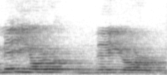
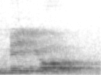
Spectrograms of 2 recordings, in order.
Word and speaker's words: Maillard: It's a Maillard reaction.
